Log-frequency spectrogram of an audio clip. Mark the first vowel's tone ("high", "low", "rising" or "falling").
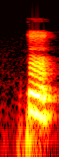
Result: low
